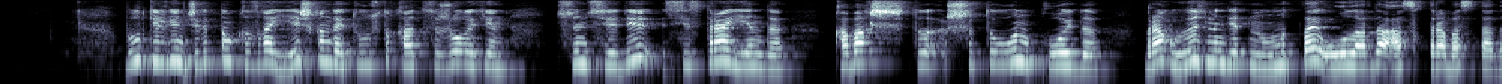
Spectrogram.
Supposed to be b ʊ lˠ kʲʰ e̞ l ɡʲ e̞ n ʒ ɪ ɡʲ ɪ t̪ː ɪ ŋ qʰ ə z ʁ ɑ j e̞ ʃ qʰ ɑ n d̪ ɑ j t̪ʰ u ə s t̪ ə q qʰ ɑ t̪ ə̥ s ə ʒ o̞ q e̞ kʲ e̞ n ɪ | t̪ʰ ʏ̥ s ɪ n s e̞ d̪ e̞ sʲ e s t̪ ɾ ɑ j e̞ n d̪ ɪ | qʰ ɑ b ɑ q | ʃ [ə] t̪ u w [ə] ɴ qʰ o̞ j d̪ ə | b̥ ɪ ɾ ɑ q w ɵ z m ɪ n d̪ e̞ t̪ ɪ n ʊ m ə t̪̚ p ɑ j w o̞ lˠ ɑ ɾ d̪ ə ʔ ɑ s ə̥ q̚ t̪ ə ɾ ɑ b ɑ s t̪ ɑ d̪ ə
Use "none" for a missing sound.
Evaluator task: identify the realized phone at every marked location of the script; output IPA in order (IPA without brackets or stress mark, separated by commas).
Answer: ə, ə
